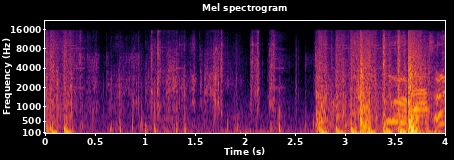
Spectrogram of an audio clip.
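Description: Rapid bursts of video game gunfire crack out in quick clusters, loud and close, with a denser volley near the end during a 4v5 round.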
